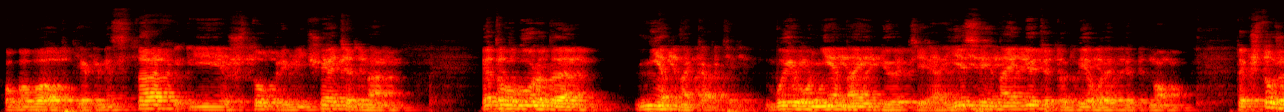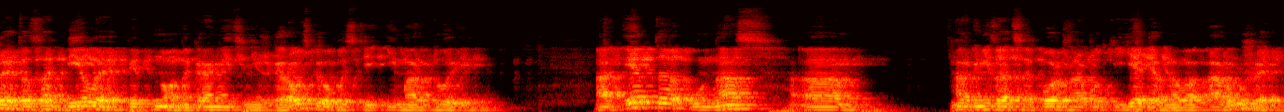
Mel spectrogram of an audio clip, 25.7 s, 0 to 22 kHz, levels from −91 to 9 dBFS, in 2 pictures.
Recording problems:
echo of what is said; strong; throughout; 130 ms later, 8 dB below the speech
off-mic speech; far
room echo; slight; dies away in 0.4 s

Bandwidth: 16 kHz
